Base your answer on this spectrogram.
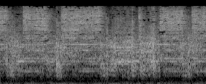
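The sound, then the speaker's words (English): An old, slow office printer runs continuously, producing a loud, dense mechanical whir and hiss with a gentle rhythmic pulsing as the paper feeds through. “print it off. Oh. We've really got to get a new printer. This is every day, it's just ridiculous.”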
